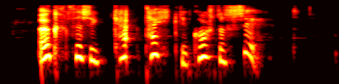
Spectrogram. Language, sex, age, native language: Icelandic, female, 10, Icelandic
